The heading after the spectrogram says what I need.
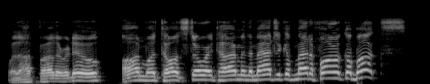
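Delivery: poor Maine accent attempt. Introducing Todd's story time after admitting you can't do the accent well, in a bad Maine accent. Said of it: "I don't think that was a good Maine".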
